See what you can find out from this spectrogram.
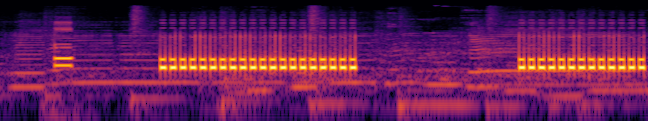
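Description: A telephone rings in two loud bursts, each a rapid, warbling electronic trill at a steady mid pitch, separated by a short pause, with a low background rumble underneath.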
